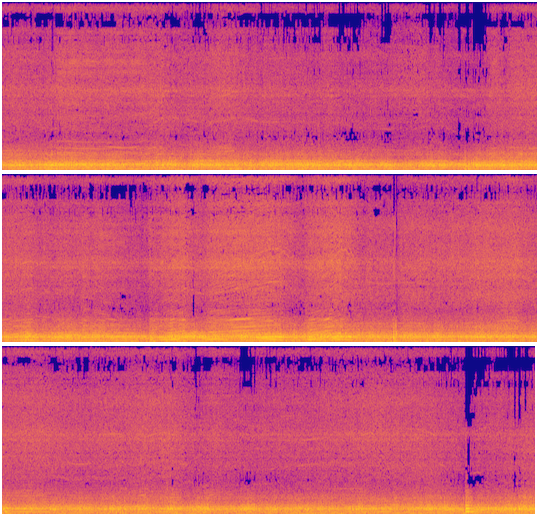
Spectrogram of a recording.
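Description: A vehicle's engine and road noise, steady throughout, with the engine's pitch rising and falling several times as it speeds up and slows.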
